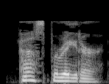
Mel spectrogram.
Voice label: "Aspirator", English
